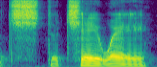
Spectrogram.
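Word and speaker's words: Chewe: in cass lake but they spell it c-h-e-w-e and in ojibwe e's sound like a so it should be called the ch way and i think they're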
